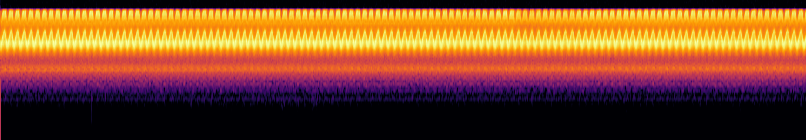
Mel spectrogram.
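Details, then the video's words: Cicada singing in Japan: a dense, steady high-pitched pulsing drone, very fast regular pulses all through with no pauses, loud and unbroken, nothing else audible. "Cicada Sounds and Cicada Songs with My Cicada-Photos"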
